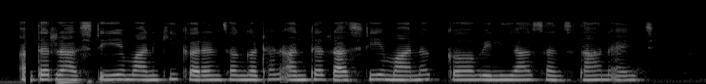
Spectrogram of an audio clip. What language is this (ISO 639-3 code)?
mai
